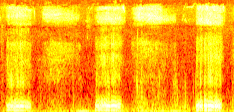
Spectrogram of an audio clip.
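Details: A short-legged American Shorthair cat snores indoors, pulling a funny face while asleep. Three regular rasping snores come about two seconds apart, each a low buzzing breath of about half a second, with quiet gaps between.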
